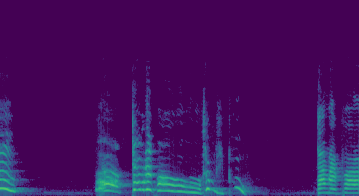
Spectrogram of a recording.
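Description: A toy keyboard plays bright, cheerful notes.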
